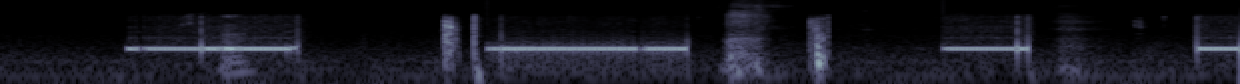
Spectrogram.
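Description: Telephone line tones from stuck phone lines that keep ringing, one going to a busy signal: several steady mid-pitched tone bursts separated by sharp clicks and short gaps.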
